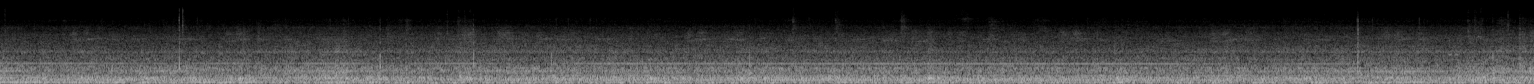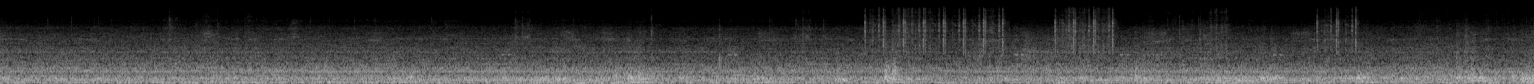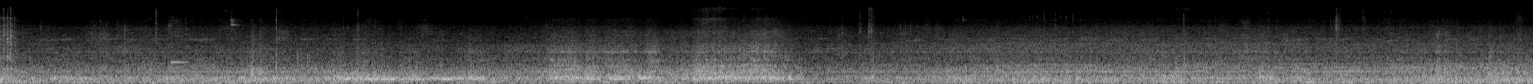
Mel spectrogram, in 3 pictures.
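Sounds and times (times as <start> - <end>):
train wheels rumbling on rail: 0.0 - 46.0
wheel clicks over rail joints: 24.0 - 26.6.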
